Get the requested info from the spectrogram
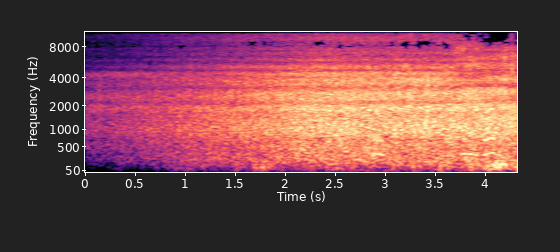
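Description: Rushing river water, fading in over the first two seconds and then a steady rush, with some low wind rumble on the microphone near the end.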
